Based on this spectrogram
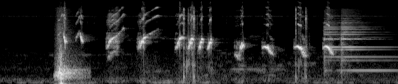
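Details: Greater green leafbird in full gacor song with isian fills: a thud, then quick upslurred whistles and snappy chirps in a steady sequence, ending on a long ringing whistled tone.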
